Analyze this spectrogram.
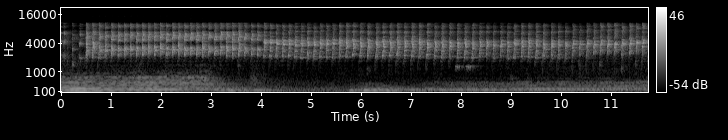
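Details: Lovebird giving a long ngekek trill: a continuous rapid, high, buzzy chatter sustained for over eleven seconds, pulsing steadily, with faint low background sounds.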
